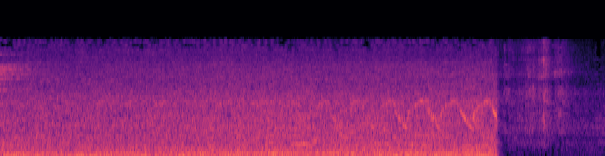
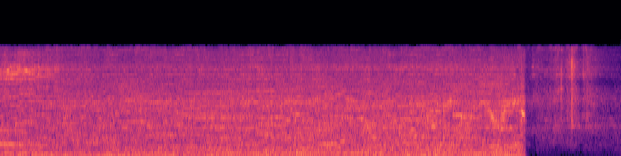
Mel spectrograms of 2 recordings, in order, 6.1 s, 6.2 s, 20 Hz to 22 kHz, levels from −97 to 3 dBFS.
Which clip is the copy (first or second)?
second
